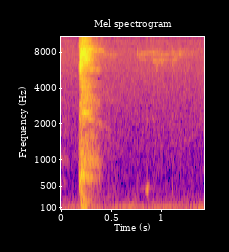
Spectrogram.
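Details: Weak cough from a person with ALS who uses a ventilator and has phlegm problems: a single short, shallow cough with little force, then quiet over a steady low hum.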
